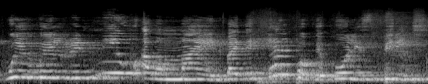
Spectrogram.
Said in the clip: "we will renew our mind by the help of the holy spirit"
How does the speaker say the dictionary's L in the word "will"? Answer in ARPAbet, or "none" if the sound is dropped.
L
